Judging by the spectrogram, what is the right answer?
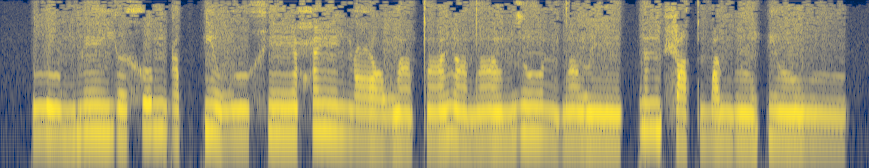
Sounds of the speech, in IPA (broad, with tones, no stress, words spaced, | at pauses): lu˧mbẽː˦jə˧ xo˦ŋɡə˧tˤpʲə̃˦˨ vu˧ xẽː˧ħẽː˦˨ŋ ʕɔ˨võ˨ tˤũ˨˦lũ˨dˤõː˧nzũː˦˨ŋ dˤũ˧vẽ˧ | ɾə̃˦ŋfʲɔ˨tˤ mu˨ŋlũ˨pʲõː˧ wu˨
